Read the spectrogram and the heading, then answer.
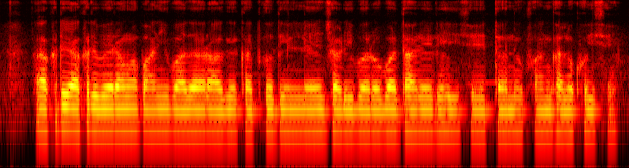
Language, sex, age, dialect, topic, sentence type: Chhattisgarhi, male, 51-55, Western/Budati/Khatahi, agriculture, statement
